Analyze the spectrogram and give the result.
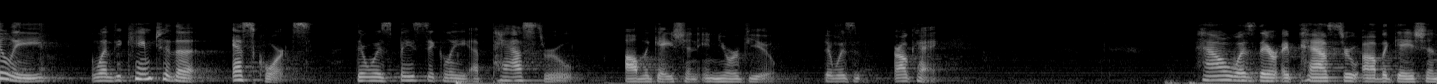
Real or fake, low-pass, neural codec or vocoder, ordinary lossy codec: real; 7.2 kHz; none; MP3, 64 kbps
